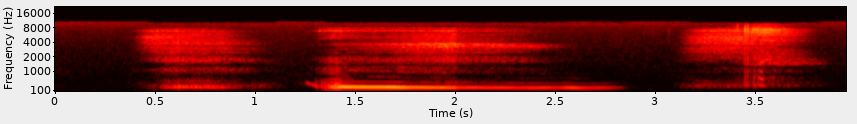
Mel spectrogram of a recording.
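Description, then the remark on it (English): Three breathy vocal sounds: a short gasp, then a long, drawn-out voiced moan, and a final airy gasp, with no words spoken. “Hear the little gasps and moans that escape my lips.”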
